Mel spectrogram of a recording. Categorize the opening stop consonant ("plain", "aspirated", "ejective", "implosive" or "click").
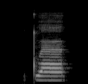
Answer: plain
